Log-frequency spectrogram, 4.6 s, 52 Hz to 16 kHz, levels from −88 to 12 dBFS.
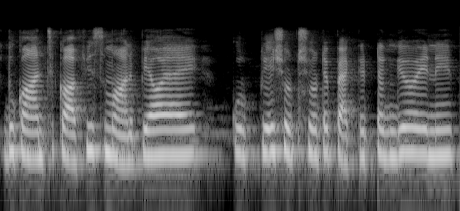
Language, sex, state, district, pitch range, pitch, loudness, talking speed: Punjabi, female, Punjab, Fazilka, 230-250 Hz, 240 Hz, -16 LUFS, 155 wpm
